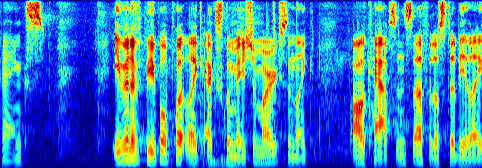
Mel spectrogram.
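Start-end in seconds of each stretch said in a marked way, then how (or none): 0.0-0.5 level, flat, monotone robotic deadpan. Showing how their robot voice says thanks: flat robotic 'thanks'. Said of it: "My robot voice is so monotone".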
